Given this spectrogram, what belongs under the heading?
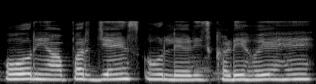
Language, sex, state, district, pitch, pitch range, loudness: Hindi, female, Uttar Pradesh, Saharanpur, 230 Hz, 220-240 Hz, -16 LUFS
